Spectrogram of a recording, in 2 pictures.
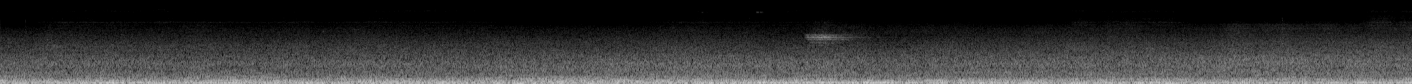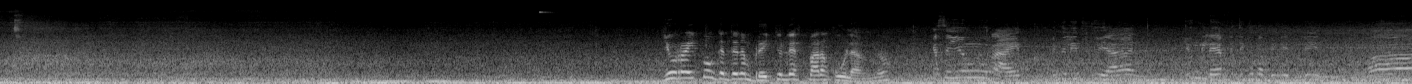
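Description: Wind rumbles steadily across a microphone.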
